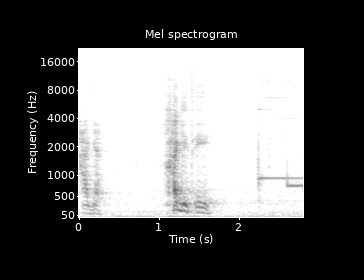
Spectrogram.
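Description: A young man speaks anxiously, close by.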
